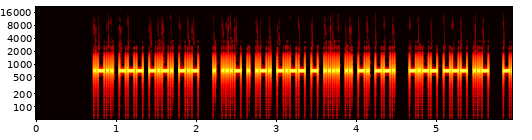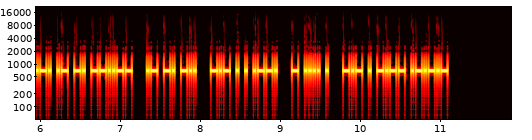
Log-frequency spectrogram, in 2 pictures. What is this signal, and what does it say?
Morse code, heard as a keyed tone, about 44 wpm, 700 Hz. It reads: LOCK EVERYTHING YOU CAN, AND KEEP THE KEY.
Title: Sentences from Top 1300 Words 45wpm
